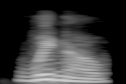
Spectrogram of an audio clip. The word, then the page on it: winnow: Indian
